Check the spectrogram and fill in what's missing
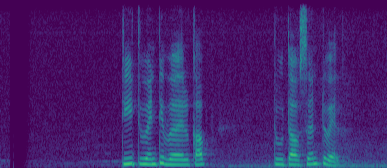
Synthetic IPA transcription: ʈiːʈʋẽɳʈiʋəːlkap | ʈuːt̪ʰaʊsə̃ɳɖʈʋel

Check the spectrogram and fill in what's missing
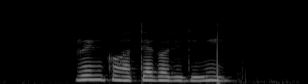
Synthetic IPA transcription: renikoɦʌt̪jaɡʌɾid̪ine

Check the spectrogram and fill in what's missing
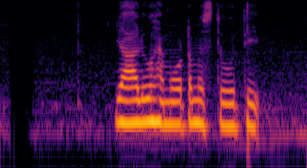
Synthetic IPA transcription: jaːluːɦɛmoːʈɐmɐst̪uːt̪i

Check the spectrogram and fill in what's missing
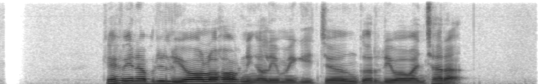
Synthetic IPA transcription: kɛfinap̬ɾiliɔlɔɦɔk̚niŋalimɛɡit͡ʃəŋkɨrdiwawaɲt͡ʃaɾa̰

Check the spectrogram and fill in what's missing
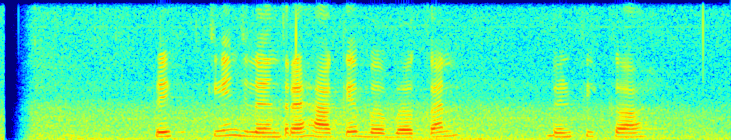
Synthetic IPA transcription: lif | kiɲd͡ʒlɛnt̪ɾɛɦakebabakan | bɛnfika

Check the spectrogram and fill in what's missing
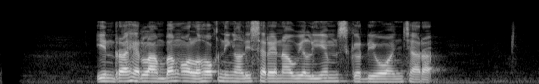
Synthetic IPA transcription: ʔindɾaɦɛrlambaŋɔlɔɦɔk̚niŋalisəɾenawiliəmskɨrdiwawaɲt͡ʃaɾa̰

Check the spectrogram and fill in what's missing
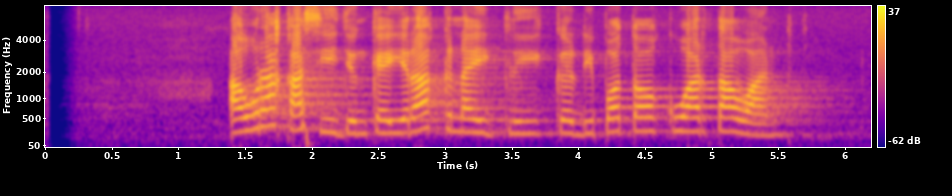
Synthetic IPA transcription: ʔauɾakasihd͡ʒɨŋkeiɾakənaiɡlikɨrdipɔt̪ɔkuwart̪awan

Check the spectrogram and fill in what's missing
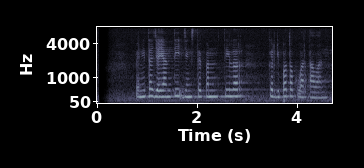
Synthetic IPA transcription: pɛnit̪ad͡ʒajant̪id͡ʒɨŋst̪ɛpənt̪ilərkɨrdipɔt̪ɔkuwart̪awan

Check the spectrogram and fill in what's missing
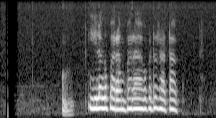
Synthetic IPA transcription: iːlɐŋɡɐpɐɾɐmpɐɾaːʋɐkːɐʈːɐrɐʈːaːk

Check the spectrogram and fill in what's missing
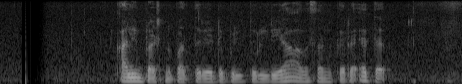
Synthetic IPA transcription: kɐlimpɾɐʂnɐpɐt̪ːɐɾeːʈːɐpːilt̪ulɖijaːʋɐsaːnkɐɾɐʔet̪ɐ

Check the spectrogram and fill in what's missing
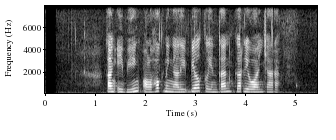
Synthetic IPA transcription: kaŋʔibiŋɔ̰lɔɦɔk̚niŋalibilklint̪ɔnkɨrdiawaɲt͡ʃaɾa

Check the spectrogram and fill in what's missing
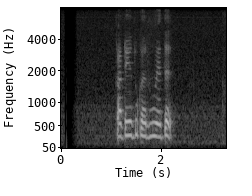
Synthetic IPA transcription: kaʈəjət̪ukəɾnuæt̪ə

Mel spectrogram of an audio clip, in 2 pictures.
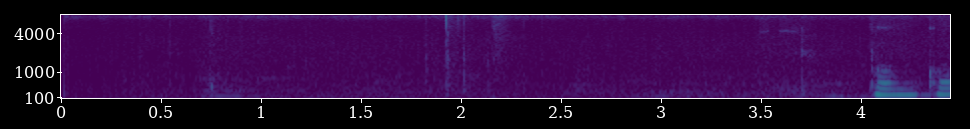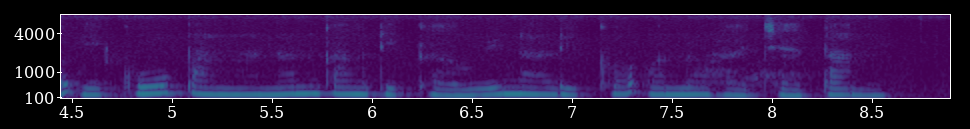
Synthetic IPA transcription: b̥ɔ̤ŋkɔʔikupaŋanankaŋd̪̥i̤ɡ̥a̤wenalikɔʔɔnɔɦad̥ʒ̥a̤t̪an

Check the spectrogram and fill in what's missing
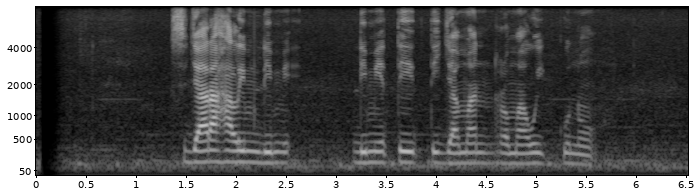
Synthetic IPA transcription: səd͡ʒaɾaɦalim | dimit̪it̪id͡ʒamanromawikuno

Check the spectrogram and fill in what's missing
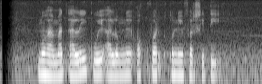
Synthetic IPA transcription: muɦamat̪̚alikuwiʔalumneʔɔk̚fɔrt̪unifərsit̪i

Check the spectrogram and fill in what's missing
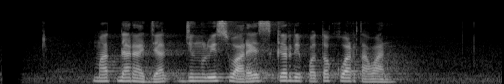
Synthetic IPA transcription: mat̪̚daɾad͡ʒat̪̚d͡ʒɨŋluɪswaɾɛskɨrdipɔt̪ɔkuwart̪awan

